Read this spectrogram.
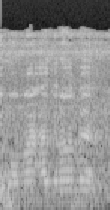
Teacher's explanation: ہے، وما ادراک یہاں پر انہوں نے کیا کیا، قصر کیا، دونوں راویوں کے لیے قصر ہے، یعنی ایک الف کے برابر مد کر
